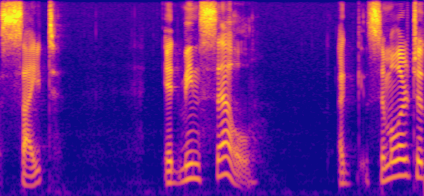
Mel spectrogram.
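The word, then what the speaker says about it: -cyte: It is C-Y-T-E, so you probably pronounce that site.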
